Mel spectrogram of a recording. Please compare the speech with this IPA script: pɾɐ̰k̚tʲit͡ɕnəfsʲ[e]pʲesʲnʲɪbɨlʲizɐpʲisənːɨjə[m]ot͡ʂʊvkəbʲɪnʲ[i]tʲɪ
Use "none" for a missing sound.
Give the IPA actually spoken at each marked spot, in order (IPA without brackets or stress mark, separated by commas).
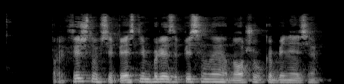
e, n, e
